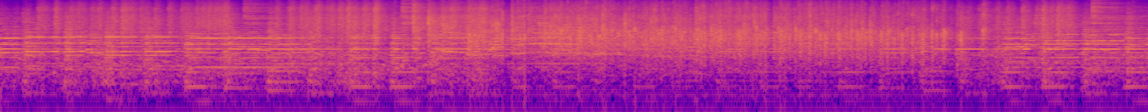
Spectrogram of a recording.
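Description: Music playing, with audience applause swelling for several seconds in the middle, where the music drops back, then the music comes up again near the end.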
